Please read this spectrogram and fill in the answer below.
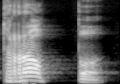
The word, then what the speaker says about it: troppo: Un'altra volta, quindi fai attenzione alle due P in troppo. Ero troppo ansioso.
